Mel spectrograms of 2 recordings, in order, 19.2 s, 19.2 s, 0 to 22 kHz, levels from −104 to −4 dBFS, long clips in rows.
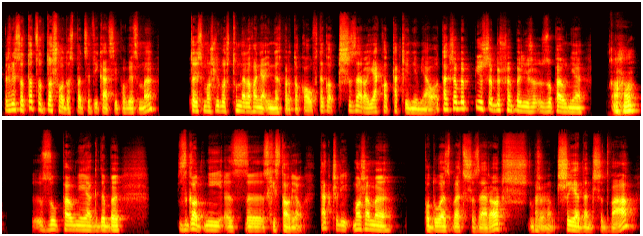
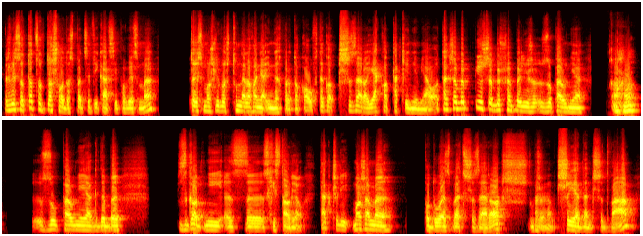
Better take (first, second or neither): first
